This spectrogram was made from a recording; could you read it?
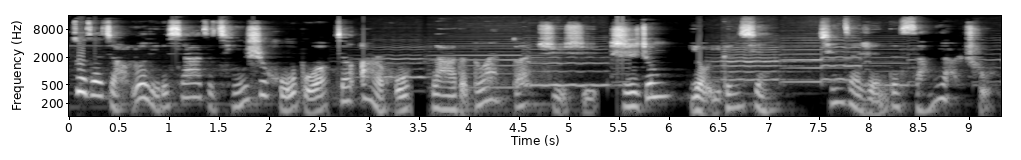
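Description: A woman a breathy voice and reads literary narration in a measured, expressive, dramatic way, as an audiobook narrator. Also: on the low side. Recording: music under the voice. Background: background music.

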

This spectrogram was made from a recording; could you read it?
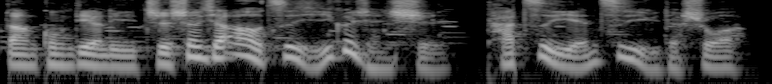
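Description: A man narrating a scripted bedtime story for children in an expressive, clearly phrased way. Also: mid-range voice, fairly quick. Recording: soft music under narration.

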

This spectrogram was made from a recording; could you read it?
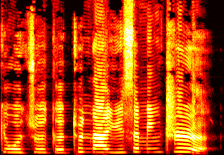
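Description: A tiny little fox boy from a storybook, as a woman puts him on. The voice is squeaky and lifted very high, bright and small. He sounds plaintive and demanding, like a whiny child giving orders. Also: flat delivery, normal speed, no echo, studio quality. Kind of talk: bilingual children's storybook voicing.

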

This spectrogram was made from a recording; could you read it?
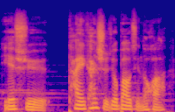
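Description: A man's voice: mid-range voice, lively intonation, normal speed, faint music behind, lightly acted. A man acting a thoughtful, questioning colleague of an investigator in a Chinese audio drama. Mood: reflective.

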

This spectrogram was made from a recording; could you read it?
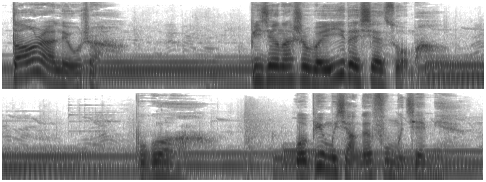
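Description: A woman plays a wary young man in a mystery radio play, music clearly behind the voice. He is guarded and matter-of-fact, driving a bargain in a light, androgynous tone. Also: lowish voice, animated, normal speed, long pauses, close to an everyday voice. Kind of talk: audio drama dialogue.

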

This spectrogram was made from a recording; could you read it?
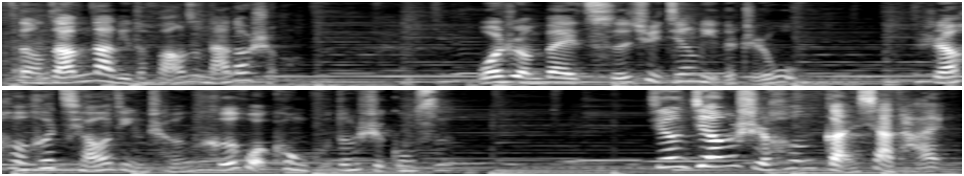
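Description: A woman's voice: medium pitch, big pitch swings, moderate pace, over music, close to an everyday voice. A woman acting a confident, playful, reassuring woman in her thirties in a Chinese audio drama. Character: lively, confident woman of thirty-three devoted to her girlfriend.

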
